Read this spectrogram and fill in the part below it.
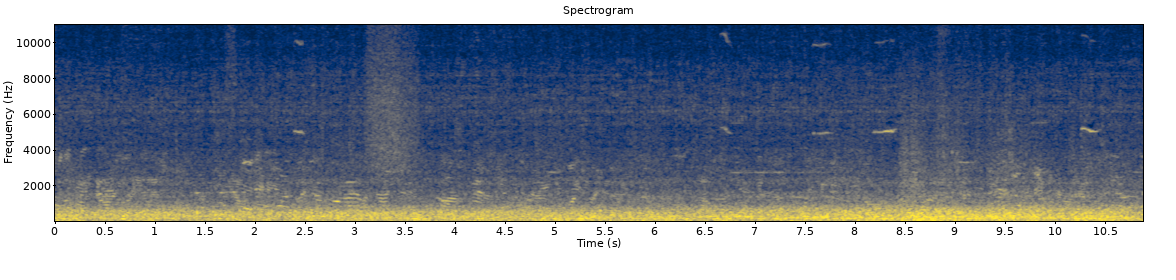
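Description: A subway train rumbles and rattles loudly along the tracks.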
